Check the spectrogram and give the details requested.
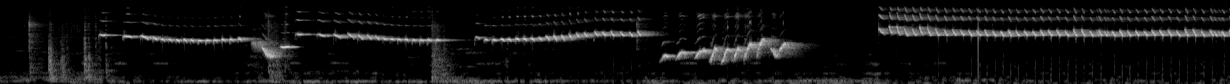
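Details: Aggressive white-rumped shama song used to provoke a response, made of loud sustained whistled trills, a sharp downward swoop, a rising rapid trill, and a very high steady rattling trill.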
